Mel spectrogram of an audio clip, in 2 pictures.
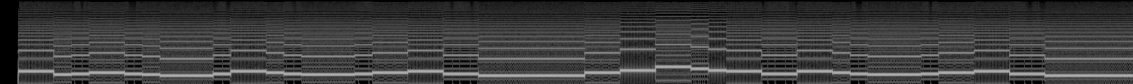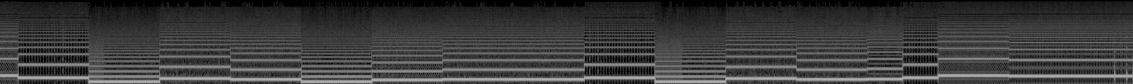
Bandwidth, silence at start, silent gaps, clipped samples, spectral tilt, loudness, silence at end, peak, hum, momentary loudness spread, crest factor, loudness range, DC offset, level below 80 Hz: over 20 kHz; 0.2 s; none; under 0.1%; -5 dB/octave; -24 LUFS; 0 s; -20 dBFS; none; 1 LU; 4 dB; 1 LU; under 0.1%; -56 dBFS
